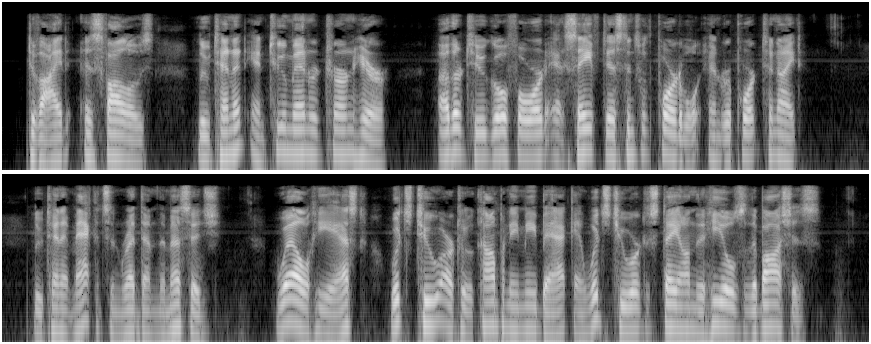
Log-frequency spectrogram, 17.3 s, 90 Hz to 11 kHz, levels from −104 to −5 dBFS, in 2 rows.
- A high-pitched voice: No, low, 125 Hz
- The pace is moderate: Yes, average, 175 wpm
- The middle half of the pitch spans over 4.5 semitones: No, average, 3.4 semitones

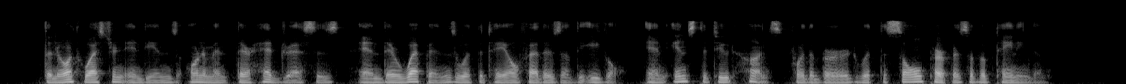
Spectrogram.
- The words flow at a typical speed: Yes, average, 155 wpm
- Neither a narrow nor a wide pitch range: Yes, average, 3.0 semitones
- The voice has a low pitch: Yes, very low, 90 Hz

